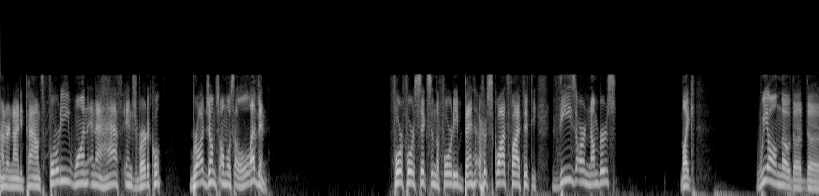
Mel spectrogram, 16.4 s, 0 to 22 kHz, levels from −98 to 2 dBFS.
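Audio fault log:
No faults heard in this speech.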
